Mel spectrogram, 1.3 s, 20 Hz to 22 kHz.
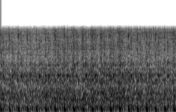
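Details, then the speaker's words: Briggs & Stratton 375 engine on a Wolf mower with a suspected blown head gasket, oily around the head, idling just after starting: sharp regular puffing tick on each firing stroke, an air leak from underneath; ticking air leak at idle. "On entend quand même un claquement, une fuite d'air qui vient de là en dessous, vous voyez."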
